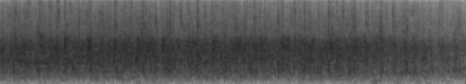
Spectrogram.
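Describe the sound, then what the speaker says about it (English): Audience at an evening school-fundraiser presentation breaks into sustained applause, a dense, even wash of many hands clapping that holds steady before easing slightly toward the end. "Can we give all of these a round of applause?"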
